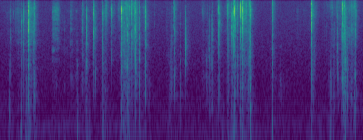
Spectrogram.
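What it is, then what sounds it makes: Plastic-wrapped book. Fingertips and nails crinkle and scratch the clear plastic shrink wrap sealing a hardcover book. The clip is a quiet, irregular series of crisp, bright crackles and short scratchy bursts, with brief pauses between handlings.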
